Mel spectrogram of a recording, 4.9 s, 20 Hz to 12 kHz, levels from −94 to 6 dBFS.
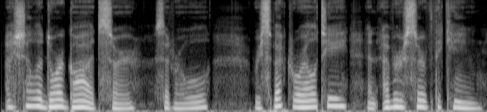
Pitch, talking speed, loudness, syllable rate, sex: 175 Hz, 170 wpm, -18 LUFS, 5.0 syllables/s, female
